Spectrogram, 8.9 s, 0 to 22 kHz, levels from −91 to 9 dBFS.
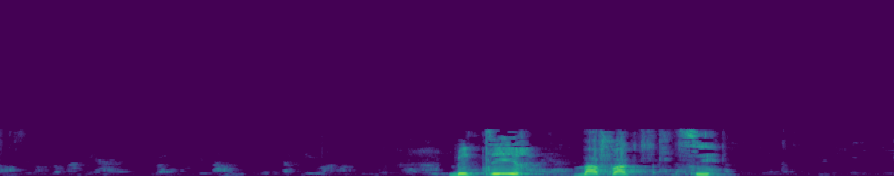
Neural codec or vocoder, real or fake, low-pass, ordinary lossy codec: none; real; 7.2 kHz; MP3, 24 kbps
